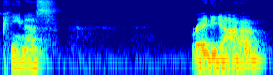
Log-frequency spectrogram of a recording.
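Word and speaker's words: Pinus radiata: this um penis this wood is is called pronounced penis radiata hello and welcome to the very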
